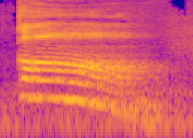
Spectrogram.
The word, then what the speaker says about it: calm: Calm, L is silent.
